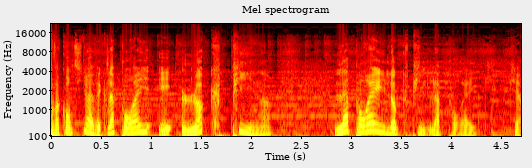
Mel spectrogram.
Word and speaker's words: Lockpin: Ça se dit Lockpin.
